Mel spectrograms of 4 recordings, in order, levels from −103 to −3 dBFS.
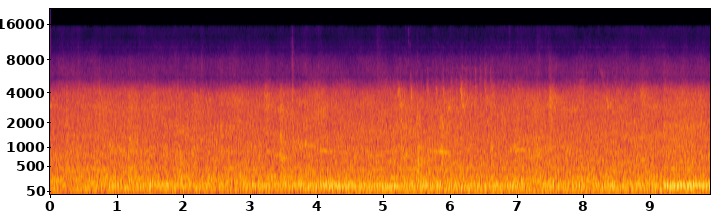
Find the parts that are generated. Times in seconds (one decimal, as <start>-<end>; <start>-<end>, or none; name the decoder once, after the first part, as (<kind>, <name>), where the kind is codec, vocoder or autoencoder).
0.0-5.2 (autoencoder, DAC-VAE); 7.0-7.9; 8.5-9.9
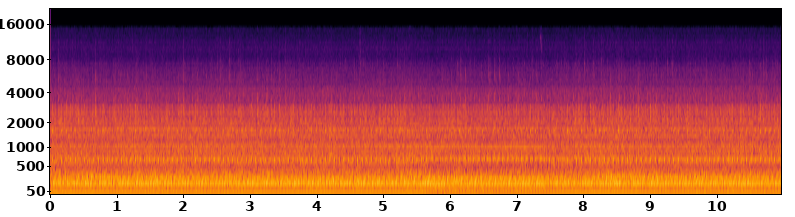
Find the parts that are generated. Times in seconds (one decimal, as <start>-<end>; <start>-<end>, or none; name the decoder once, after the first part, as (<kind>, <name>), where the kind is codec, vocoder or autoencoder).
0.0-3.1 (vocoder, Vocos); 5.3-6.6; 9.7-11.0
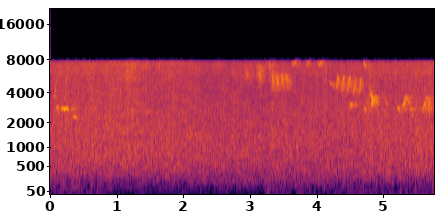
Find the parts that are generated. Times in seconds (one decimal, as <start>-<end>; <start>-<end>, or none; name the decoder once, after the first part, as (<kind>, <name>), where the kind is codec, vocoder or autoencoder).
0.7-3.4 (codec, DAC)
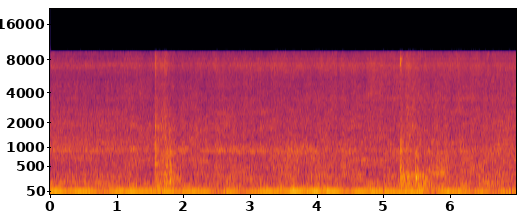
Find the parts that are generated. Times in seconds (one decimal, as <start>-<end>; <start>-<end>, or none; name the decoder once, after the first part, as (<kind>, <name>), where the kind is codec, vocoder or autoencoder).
1.1-5.0 (codec, SNAC); 5.6-6.5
